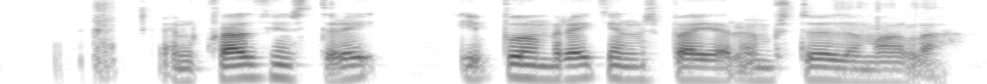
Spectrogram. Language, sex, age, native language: Icelandic, male, 30-39, Icelandic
